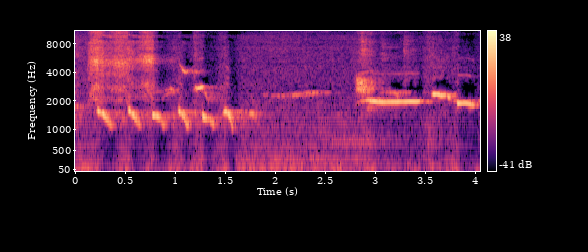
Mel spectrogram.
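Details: Long-tailed white-rumped shama giving a run of short slurred whistles about every quarter second, followed by long level whistled notes; low hum in the background.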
